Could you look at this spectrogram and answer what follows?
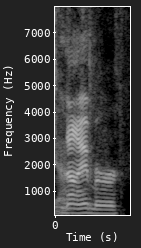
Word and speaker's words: Nimer: It's pronounced Nimer.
